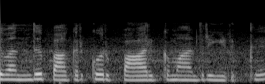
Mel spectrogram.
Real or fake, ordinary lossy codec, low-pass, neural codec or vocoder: real; none; 7.2 kHz; none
